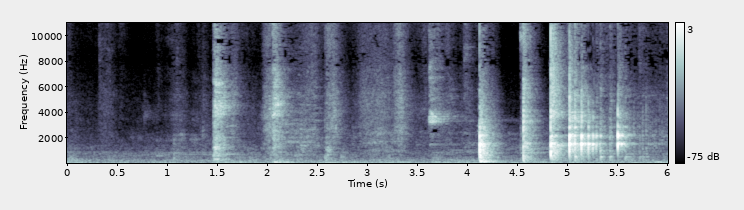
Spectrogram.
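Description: Scattered sharp knocks and clinks of household objects, a few single ones spread apart, then a quick run of ringing clinks about five seconds in.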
